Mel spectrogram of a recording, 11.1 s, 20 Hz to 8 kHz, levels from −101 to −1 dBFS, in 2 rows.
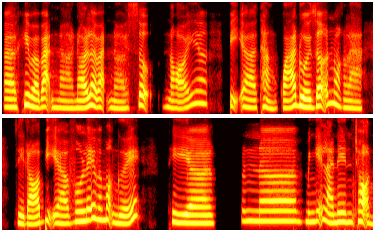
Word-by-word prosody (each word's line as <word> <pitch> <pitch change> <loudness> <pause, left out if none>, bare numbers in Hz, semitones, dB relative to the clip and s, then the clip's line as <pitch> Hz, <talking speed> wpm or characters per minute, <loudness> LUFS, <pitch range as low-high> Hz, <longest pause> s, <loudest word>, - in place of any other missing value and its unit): ờ, 215 -1 0
khi 285 - +3
mà 215 -4 +3
bạn, 205 -2 0
ờ, 190 -1 -4
nói 195 +3 +1
là 260 -2 +4
bạn, 210 -2 -4
ờ, 185 -1 -5
sợ 270 +7 -2 0.2
nói, 200 +4 -4
ơ, 315 -1 -4 0.3
bị, 380 - -7
ờ, 210 -3 -2
thẳng 190 -6 -5
quá, 200 +5 +2
đùa 235 -5 +6
giỡn 250 +8 +2
hoặc 260 -8 -2
là 190 -3 -5 0.4
gì 210 -2 +1
đó 190 +1 +2
bị, 295 +7 -6
ờ, 205 -1 0
vô 260 +5 0
lễ 290 +5 +4
với 305 -2 +1
mọi 300 -4 0
người 205 -2 +1
ấy, 380 +6 +1 0.4
thì, 230 -3 +1
ờ, 215 0 +3 0.4
ưm, 270 0 -3
na, 270 0 +2
mình 250 0 -2
nghĩ 265 - -3
là 240 -7 +1
nên 240 +1 +1
chọn 215 -5 +2
225 Hz, 210 wpm, -21 LUFS, 200-270 Hz, 0.4 s, đùa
